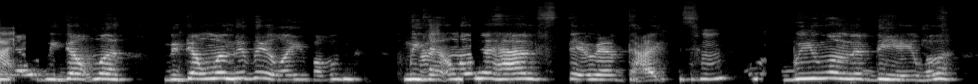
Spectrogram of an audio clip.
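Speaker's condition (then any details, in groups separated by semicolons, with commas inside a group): Cerebral palsy; from birth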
